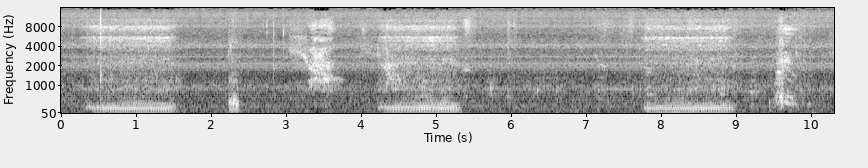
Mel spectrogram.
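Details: A father napping, giving three loud, rattling inhaled snores, about 16 a minute, with quieter exhalations between: snoring.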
